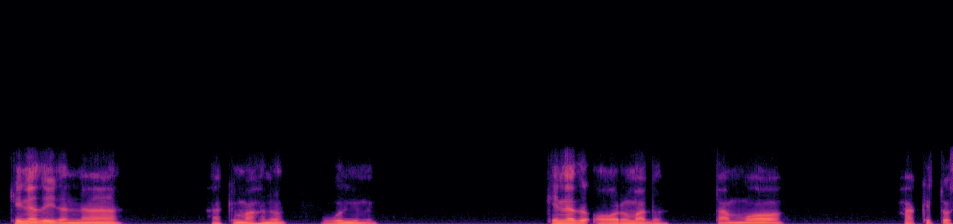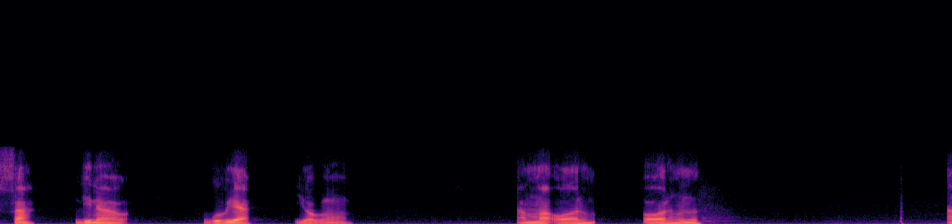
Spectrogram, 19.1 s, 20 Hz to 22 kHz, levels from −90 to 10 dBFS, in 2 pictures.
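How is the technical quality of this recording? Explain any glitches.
No glitches can be heard anywhere in this recording.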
